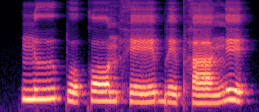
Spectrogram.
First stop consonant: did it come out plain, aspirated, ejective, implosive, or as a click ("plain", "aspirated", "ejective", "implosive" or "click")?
plain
